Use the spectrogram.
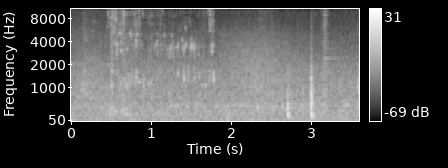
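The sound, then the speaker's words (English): Water trickles and pours steadily, followed near the end by two sharp little clinks or drips against a glass. “Get water.”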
